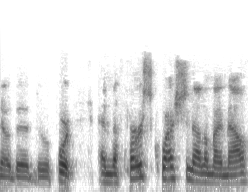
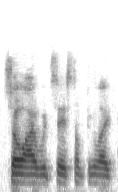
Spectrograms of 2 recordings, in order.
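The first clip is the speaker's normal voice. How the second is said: ordinary talk, nothing marked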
